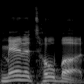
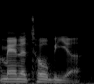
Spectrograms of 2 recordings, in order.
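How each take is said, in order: First: The name ends in a plain 'toba' sound. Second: The name ends with an extra 'bee-uh' sound. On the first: The speaker calls it right. "it's Manitoba" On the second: The speaker calls it wrong. "I was pronouncing that wrong"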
